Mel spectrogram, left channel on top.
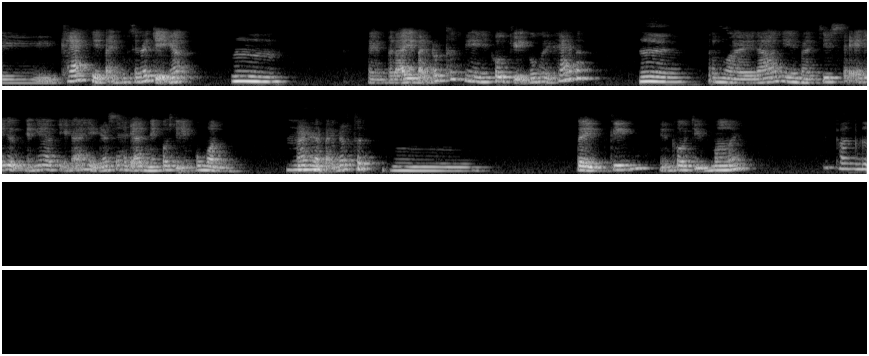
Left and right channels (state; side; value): silent; right; 60 dB below the other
